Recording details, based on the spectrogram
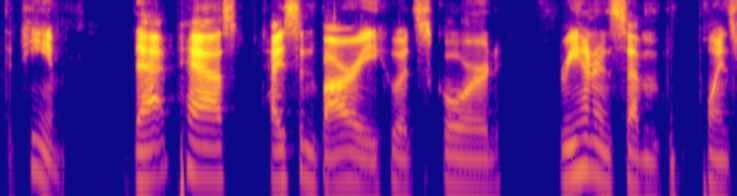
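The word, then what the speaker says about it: Barrie: r r i e So it's b a i r- re is the pronunciation so Barry okay yeah Barry yeah bear B A yeah Barry there we go sure people are loving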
